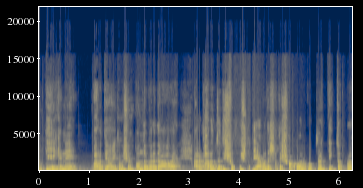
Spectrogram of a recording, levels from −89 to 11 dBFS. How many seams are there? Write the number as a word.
zero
